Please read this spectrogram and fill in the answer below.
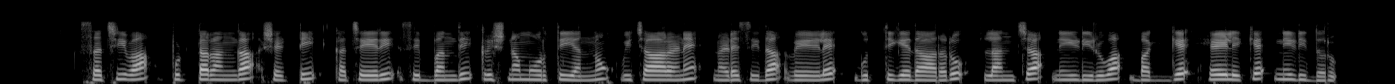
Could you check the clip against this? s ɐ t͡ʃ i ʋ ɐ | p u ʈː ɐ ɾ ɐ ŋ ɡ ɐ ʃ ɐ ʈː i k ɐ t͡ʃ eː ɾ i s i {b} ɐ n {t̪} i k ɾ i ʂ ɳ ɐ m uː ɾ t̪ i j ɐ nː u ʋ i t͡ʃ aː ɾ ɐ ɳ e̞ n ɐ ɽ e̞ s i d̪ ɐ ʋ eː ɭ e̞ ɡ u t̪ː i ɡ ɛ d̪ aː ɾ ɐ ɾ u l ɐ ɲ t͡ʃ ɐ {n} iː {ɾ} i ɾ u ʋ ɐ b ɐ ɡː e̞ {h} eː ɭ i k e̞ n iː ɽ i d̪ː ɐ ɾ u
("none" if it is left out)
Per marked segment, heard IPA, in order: bː, d̪, n, ɽ, h

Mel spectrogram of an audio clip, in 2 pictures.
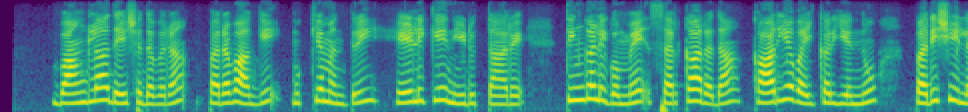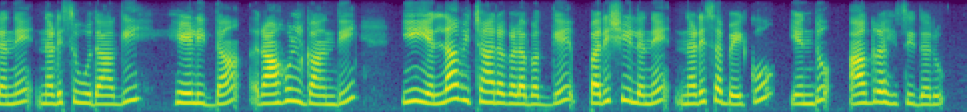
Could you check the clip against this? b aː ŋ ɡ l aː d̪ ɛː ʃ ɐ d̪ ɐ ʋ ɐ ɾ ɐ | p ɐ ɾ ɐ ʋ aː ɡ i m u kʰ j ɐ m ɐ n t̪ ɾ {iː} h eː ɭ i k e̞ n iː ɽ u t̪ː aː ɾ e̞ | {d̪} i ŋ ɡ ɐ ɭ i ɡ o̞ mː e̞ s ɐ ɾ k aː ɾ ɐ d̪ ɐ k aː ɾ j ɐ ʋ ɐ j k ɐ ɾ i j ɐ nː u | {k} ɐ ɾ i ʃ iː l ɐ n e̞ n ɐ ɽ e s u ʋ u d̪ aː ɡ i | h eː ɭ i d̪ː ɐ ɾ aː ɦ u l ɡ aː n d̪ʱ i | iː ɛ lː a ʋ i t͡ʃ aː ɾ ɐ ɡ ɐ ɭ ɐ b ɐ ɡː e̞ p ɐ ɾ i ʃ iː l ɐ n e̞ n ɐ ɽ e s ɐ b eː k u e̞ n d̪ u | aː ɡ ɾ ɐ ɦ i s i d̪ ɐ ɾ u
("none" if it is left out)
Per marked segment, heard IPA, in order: i, t̪, p

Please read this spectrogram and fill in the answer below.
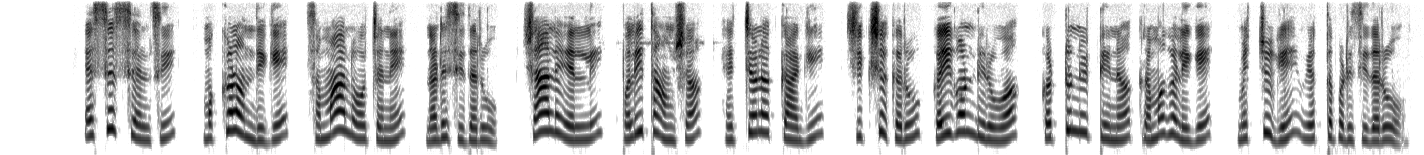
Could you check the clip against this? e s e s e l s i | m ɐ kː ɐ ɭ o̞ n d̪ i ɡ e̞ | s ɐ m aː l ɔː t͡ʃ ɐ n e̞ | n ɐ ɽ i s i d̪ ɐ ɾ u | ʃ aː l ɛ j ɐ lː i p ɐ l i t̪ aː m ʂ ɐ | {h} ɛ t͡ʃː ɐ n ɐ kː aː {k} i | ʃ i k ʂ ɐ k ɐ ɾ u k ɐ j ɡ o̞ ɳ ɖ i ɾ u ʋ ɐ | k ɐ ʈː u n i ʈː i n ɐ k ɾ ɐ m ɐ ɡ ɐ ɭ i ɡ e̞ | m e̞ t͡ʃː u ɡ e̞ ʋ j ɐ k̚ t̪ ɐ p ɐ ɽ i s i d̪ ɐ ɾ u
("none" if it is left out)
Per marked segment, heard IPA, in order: h, ɡ

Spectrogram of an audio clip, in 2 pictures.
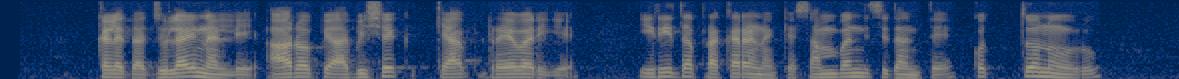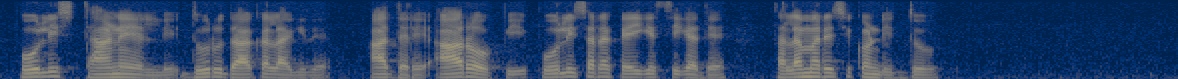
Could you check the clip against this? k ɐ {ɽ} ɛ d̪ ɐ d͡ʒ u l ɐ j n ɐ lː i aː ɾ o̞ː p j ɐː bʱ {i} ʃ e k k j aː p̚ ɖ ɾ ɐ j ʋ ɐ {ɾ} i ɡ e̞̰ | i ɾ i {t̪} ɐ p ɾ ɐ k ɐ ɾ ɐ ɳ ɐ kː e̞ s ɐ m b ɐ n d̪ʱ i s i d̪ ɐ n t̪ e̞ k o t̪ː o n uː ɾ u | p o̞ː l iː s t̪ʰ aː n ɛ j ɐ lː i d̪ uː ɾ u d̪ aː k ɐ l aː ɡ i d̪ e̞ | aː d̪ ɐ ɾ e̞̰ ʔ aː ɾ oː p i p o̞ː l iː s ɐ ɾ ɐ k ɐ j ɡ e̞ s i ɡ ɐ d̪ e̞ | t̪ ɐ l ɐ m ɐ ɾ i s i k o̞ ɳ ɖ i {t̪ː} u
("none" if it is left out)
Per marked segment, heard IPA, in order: ɭ, i, ɾ, d̪, d̪ː

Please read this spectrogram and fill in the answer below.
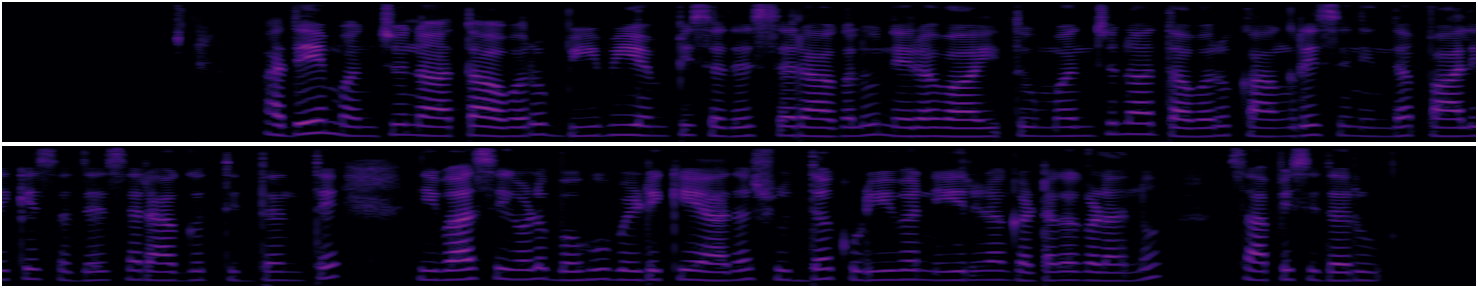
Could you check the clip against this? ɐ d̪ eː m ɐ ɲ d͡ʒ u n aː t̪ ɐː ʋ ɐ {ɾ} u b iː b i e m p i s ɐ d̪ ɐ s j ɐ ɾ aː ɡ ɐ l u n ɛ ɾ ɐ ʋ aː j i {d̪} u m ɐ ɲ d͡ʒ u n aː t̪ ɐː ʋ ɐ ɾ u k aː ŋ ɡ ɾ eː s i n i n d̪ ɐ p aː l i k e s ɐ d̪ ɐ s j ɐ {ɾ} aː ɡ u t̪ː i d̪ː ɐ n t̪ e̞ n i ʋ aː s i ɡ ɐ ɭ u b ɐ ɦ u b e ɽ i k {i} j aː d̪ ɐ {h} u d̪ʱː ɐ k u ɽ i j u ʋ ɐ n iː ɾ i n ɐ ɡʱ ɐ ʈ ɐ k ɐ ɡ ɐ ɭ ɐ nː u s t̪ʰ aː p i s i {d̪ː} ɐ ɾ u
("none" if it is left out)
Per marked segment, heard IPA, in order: ɾ, t̪, ɾ, ɛ, ʃ, d̪

